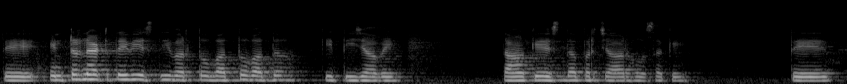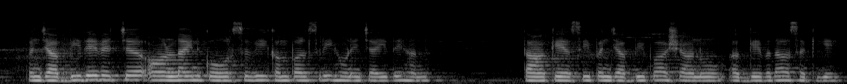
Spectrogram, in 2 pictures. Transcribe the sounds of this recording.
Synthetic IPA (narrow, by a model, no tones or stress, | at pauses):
t̪eːɪɳʈəɾnɛːʈt̪eːʋiːɪsd̪iːʋəɾt̪õːʋəd̪t̪õːʋəd̪kiːt̪iːd͡ʒaːʋeː | t̪ãːkɪɪsd̪aːpɾət͡ʃaːɾɦoːsəkeː | t̪eːpəɲd͡ʒaːbiːd̪eːʋɪt͡ʃɔːnlaːiːnkoːɾsʋiːkəmpəlsɾiːɦoːɽ̃eːt͡ʃaːiːd̪eːɦən | t̪ãːkɪəsĩːpəɲd͡ʒaːbiːpaːʃaːnũːəɡːeːʋəd̪aːsəkieː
